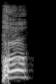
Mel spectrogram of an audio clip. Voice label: pain; a hat in time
